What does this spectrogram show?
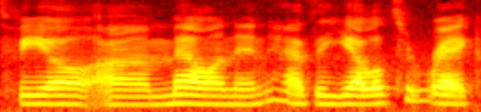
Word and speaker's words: pheomelanin: It depends on how you say it, but it's pheomelanin, has a yellow to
